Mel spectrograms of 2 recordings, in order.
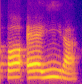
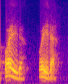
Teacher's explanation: O i fica quase só daquele toque. Então, o i nesse caso é uma semivogal. Ele vai ter um som mais fraco, ele precisa ficar juntinho da vogal para formar a sílaba.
